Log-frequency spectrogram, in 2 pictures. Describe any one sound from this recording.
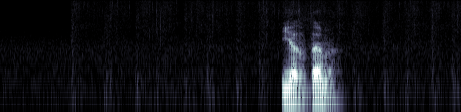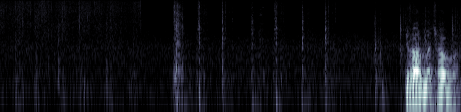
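Footsteps thud softly on wooden boards.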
